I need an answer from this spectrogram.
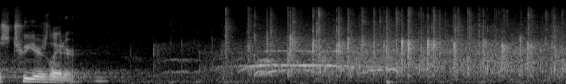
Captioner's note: applause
